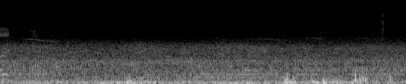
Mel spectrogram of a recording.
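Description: Steady low rumbling background noise outdoors, with a few soft thumps in the middle and near the end.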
